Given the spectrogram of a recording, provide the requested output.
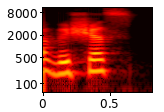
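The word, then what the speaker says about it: vicious: फिर यहाँ पर है VI को वी पढ़ा और फिर शस हो गया विशस, विशस।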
